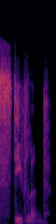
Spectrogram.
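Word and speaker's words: Stevland: and I should say the pronunciation of the name is steveland steveland and that was a question for a while but because he's named after Stevie Wonder whose real name is Stevie um and so how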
